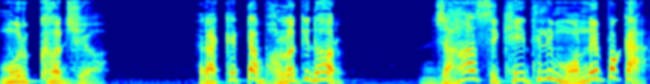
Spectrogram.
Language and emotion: Odia, angry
